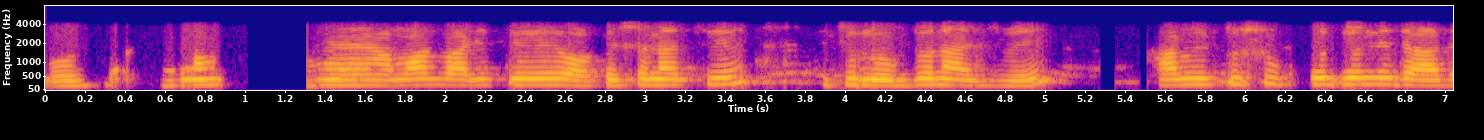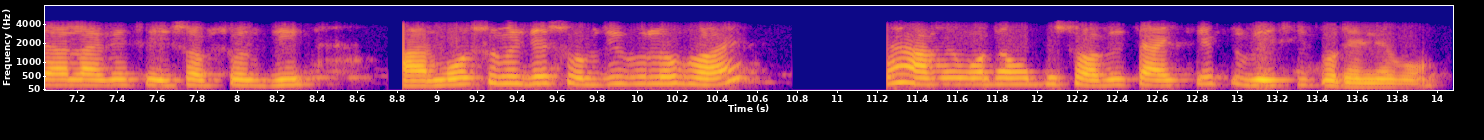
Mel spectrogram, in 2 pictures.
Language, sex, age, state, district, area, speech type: Bengali, female, 60+, West Bengal, South 24 Parganas, rural, conversation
